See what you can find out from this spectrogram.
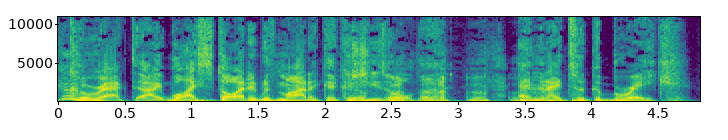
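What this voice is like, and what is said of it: New York, Bronx-style accent. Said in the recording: “What is that accent? ... You sound like a period from the Bronx. ... I did have a stay in Long Island. ... that's mostly where I picked this up. ... this accent.”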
